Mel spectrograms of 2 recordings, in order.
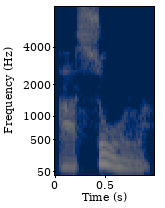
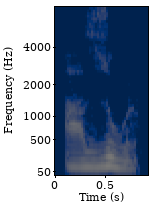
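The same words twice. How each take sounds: First: The z is said like an s. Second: The z is said like a z. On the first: The speaker calls it right. "the Z makes a S sound" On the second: The speaker calls it wrong.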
